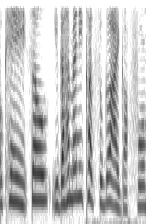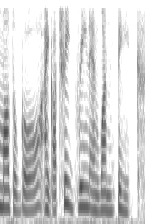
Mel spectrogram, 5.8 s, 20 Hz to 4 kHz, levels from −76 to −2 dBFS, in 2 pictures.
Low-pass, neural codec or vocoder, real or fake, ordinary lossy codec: 3.6 kHz; codec, 16 kHz in and 24 kHz out, 0.4 kbps, LongCat-Audio-Codec, two codebook decoder; fake; none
